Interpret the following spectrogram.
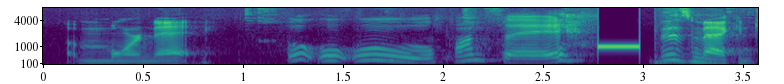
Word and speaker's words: Mornay: Mornay.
